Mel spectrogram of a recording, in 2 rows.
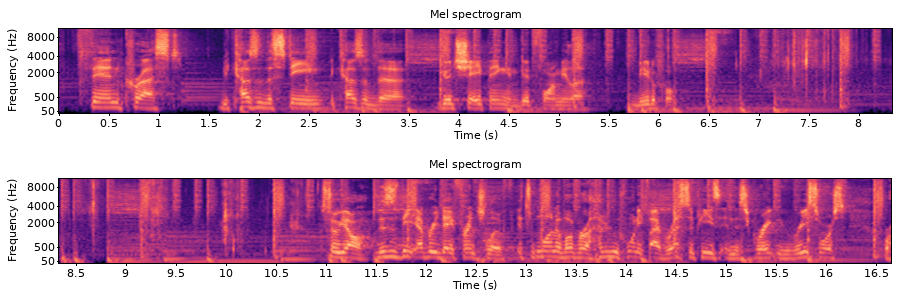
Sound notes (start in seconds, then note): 6.6 gentle elegant music; 6.8 bread crunching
